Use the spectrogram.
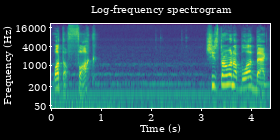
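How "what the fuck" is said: ordinary talk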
